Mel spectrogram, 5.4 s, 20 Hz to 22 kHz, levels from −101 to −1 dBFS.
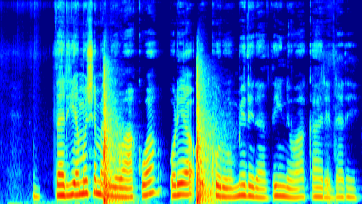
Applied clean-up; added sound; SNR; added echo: classical method log-MMSE.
